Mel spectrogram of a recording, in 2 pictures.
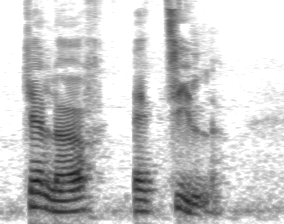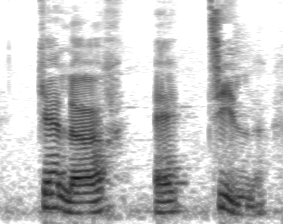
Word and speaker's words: quelle heure est-il: Quelle heure est-il? Aqui eu faço a ligação, tá, gente? Aqui eu estou fazendo a ligação. Quelle heure est-il? O T aqui fazendo ligação com il.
